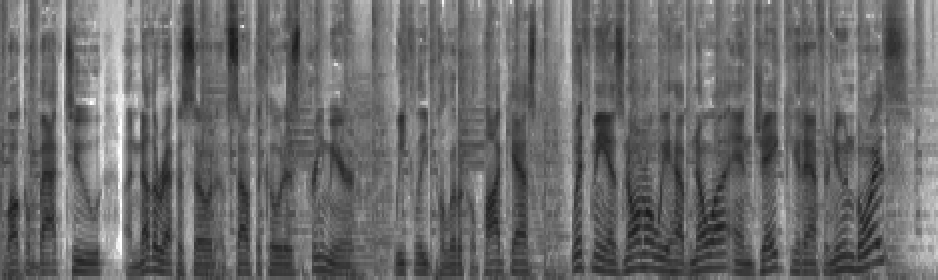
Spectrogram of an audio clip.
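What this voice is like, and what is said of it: Sports announcer voice. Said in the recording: “Wow, professional... I'm like really dialing in my sports announcer voice lately.”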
